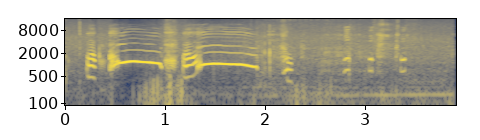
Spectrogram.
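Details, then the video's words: A three-week-old Rottweiler puppy, displeased on its first trip outside, gives short yelps and then a long, steady, whining howl with bright overtones. Another drawn-out cry follows, then fainter scattered yips. "Rottweiler puppy howling"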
